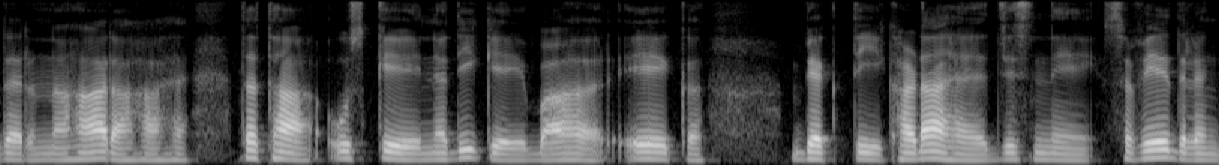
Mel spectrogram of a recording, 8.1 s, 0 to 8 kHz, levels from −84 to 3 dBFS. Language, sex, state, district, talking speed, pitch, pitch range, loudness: Hindi, male, Chhattisgarh, Kabirdham, 125 wpm, 115 Hz, 105-125 Hz, -20 LUFS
